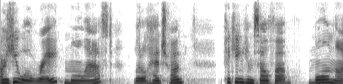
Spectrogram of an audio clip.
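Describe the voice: Ordinary pitch variation in plain reading aloud, with a quiet background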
